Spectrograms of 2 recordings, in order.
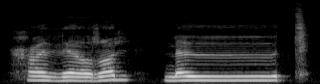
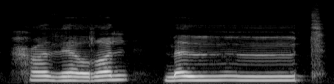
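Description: Both takes have the same delivery.

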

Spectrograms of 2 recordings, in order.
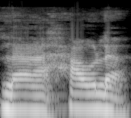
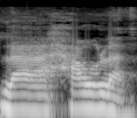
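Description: Both takes have the same delivery.

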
